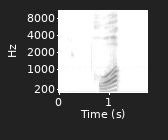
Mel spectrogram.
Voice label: "po", Chinese; CTCFL; University of Oxford

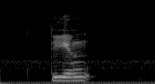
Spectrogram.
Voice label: "ding", Chinese; (surname); proper noun

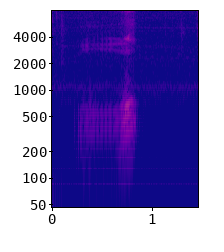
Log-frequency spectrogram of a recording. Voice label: "wu", Chinese

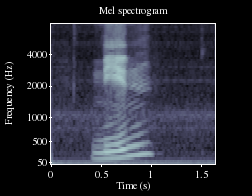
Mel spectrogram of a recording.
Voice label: "nin", Chinese

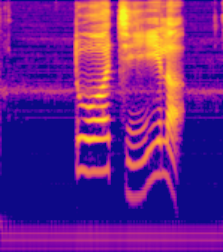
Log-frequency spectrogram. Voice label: "duojile", Chinese; 多 极 了; a lot; adverb

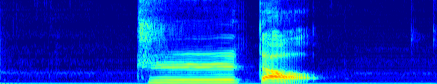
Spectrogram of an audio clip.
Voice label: "zhidao", Chinese

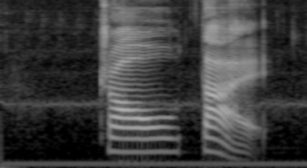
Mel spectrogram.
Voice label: "zhaodai", Chinese; Chinese lessons

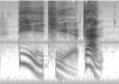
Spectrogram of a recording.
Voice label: "ditiezhan", Chinese; Chinese lessons

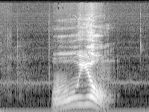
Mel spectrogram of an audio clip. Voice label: "buyong", Chinese

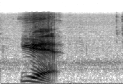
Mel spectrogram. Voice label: "yue", Chinese

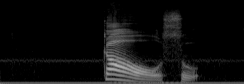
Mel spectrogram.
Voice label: "gaosu", Chinese; 告 诉; tell; verb; Chinese lessons

